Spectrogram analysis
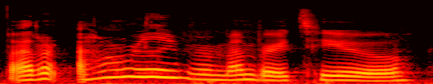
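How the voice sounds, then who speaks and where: A woman's voice: fairly high pitch, very animated, a little fast, warm tone. A woman guest on a podcast telling a story in a giggly, chatty way with quoted asides. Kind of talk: casual podcast chat.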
